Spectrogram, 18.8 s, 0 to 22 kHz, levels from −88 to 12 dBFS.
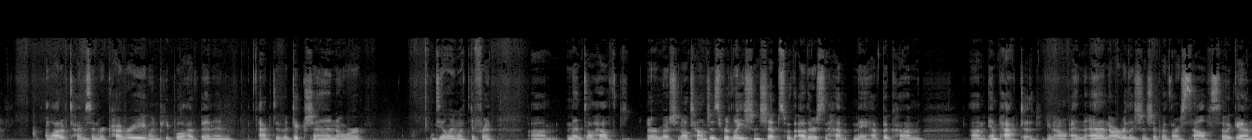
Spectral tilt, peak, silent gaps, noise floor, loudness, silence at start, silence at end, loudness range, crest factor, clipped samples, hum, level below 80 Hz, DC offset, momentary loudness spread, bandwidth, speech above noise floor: -5.5 dB/octave; -6 dBFS; none; -59 dBFS; -27 LUFS; 0.5 s; 0 s; 4 LU; 22 dB; under 0.1%; none; -58 dBFS; under 0.1%; 10 LU; 16 kHz; 33 dB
